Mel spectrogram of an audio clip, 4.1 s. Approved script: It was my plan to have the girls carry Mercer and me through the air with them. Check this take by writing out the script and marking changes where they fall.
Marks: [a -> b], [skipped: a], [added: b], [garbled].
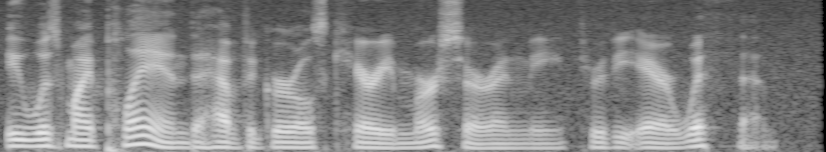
It was my plan to have the girls carry Mercer and me through the air with them.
